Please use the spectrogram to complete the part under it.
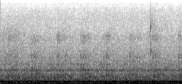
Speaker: that sounds pretty bad right there it's not a good spin down you can tell the bearings are dry you just haven't started screwing yet because you can tell it's struggling to spin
